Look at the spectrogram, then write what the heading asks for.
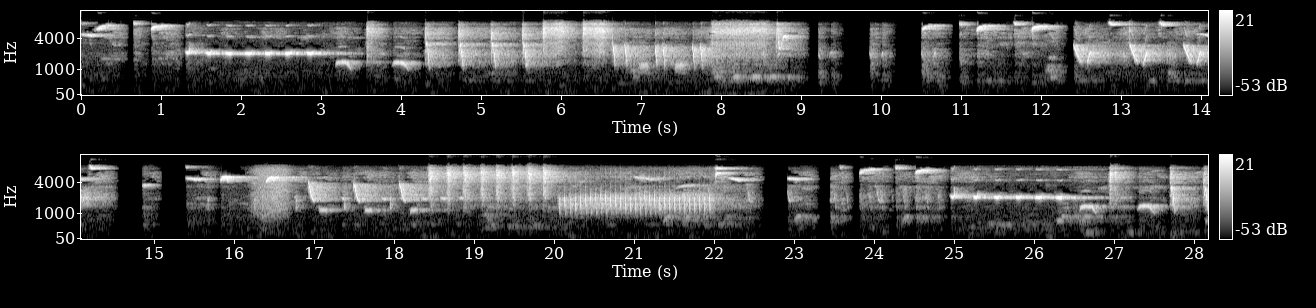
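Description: Several songbirds calling and singing: quick chirps, fast trills and a few held whistled notes, with a buzzy call lasting about two seconds around two-thirds of the way through.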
